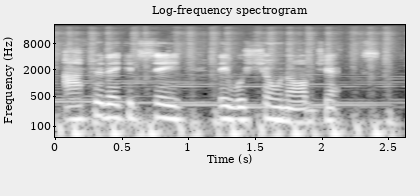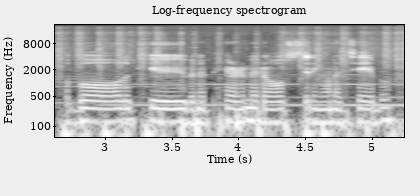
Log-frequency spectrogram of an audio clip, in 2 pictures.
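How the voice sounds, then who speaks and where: A man voicing a confident young woman student who tells her fact in a measured way, pausing for effect. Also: mid-range voice, little pitch movement, voice pushed up, lightly acted, low-quality recording. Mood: earnest. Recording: music playing under the voice.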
